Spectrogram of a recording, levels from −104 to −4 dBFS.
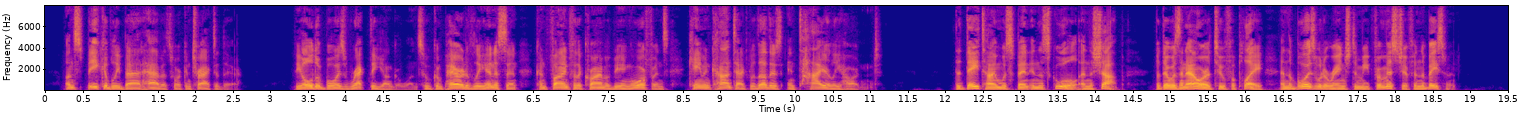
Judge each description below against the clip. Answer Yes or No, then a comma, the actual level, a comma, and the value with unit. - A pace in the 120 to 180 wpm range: No, average, 190 wpm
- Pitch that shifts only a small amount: No, average, 4.1 semitones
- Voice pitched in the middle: No, low, 105 Hz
